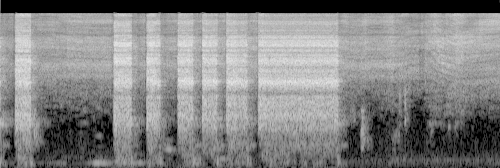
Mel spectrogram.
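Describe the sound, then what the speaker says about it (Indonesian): Compressed air is sprayed into the combustion chamber of a Yamaha Mio motorcycle engine with leaking valves, giving loud hissing bursts, several short blasts then one longer one, before fading to a quieter bubbling hiss. "kita semprot menggunakan angin"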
